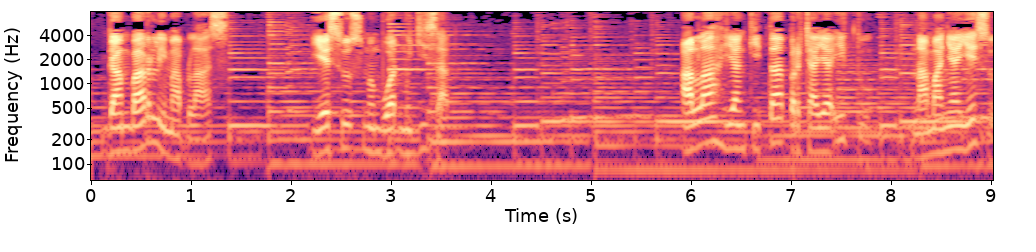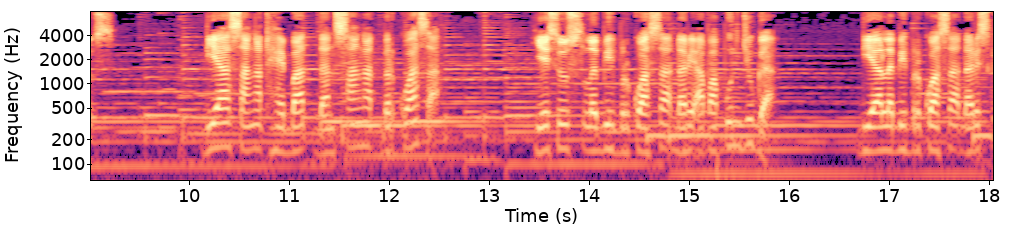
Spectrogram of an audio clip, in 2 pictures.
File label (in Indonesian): kabar baik good news bahasa indonesia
